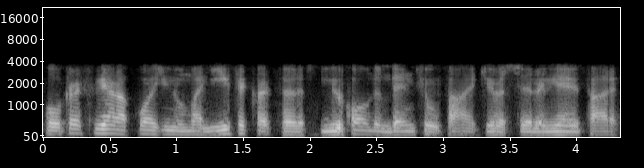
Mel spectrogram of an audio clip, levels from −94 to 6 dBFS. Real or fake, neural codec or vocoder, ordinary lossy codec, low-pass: fake; codec, 24 kHz, 0.9 kbps, WavTokenizer, medium music audio release; Opus, 64 kbps; 3.6 kHz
